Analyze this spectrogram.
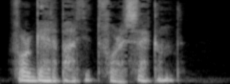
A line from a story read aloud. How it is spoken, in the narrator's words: she whispered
